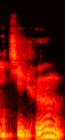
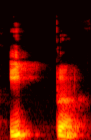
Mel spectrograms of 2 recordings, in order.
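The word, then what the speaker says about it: 一分: Number 1, you'll notice, is not ichihun, but ippun. Ippun.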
